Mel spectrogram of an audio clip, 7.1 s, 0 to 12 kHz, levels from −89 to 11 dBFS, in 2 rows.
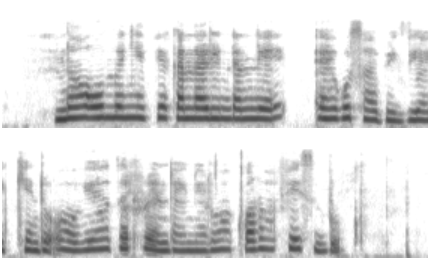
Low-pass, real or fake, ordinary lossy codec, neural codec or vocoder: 7.2 kHz; fake; none; codec, 16 kHz, 8 kbps, FreqCodec, smaller model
